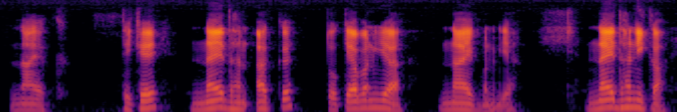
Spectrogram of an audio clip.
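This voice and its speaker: A male teacher giving an exam-prep grammar lesson, explaining step by step and asking questions that he answers himself, each answer dropping lower and softer. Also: clear, resonant tone, dull audio.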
